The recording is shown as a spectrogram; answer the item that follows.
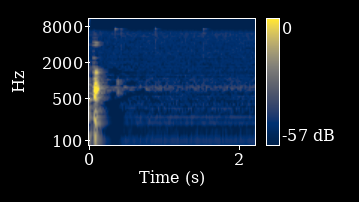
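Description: The end of a spoken word, then a single faint click about half a second in, followed by near silence.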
